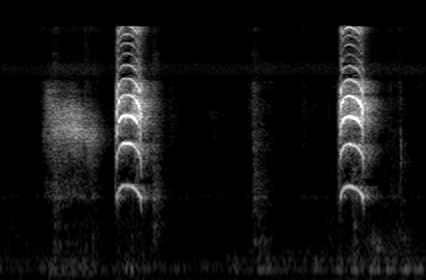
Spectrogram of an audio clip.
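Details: Brown-throated sunbird, untrained and caught in the wild, calling to lure silent sunbirds into song: a soft buzzy note, then two loud harsh arched chirps about two seconds apart.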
